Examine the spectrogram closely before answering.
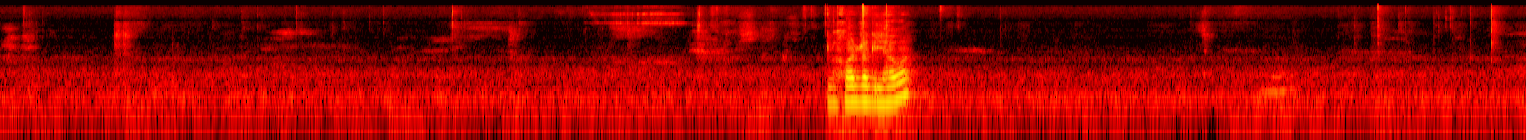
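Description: Small plastic parts of a syringe click and tap softly.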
